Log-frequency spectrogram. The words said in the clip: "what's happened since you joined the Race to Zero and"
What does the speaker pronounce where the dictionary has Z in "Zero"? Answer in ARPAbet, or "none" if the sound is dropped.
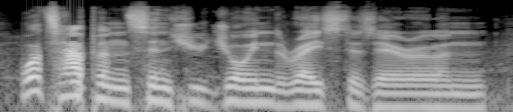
Z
